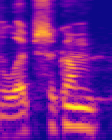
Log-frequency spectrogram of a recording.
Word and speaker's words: Lipscomb: I thought about betting Lipscomb, but I wanted like 21, not 26. Lipscomb? If they would have, yeah, Lipscomb, whatever, bro. You're adding a syllable there, dude.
